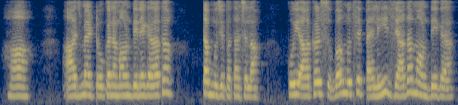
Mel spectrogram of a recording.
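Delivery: low, downcast man's voice; =sad low male character; dejected husband. Acted. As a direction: explain the lost deal, disappointed.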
